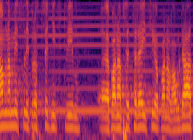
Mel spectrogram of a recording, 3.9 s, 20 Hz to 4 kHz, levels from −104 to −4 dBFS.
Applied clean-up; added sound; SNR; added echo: none; Bowed string instrument; 13 dB; none.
